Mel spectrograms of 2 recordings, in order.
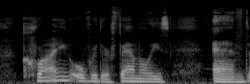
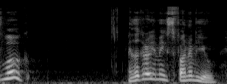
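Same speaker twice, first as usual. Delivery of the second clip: mock whiny wife; 7 semitones higher than usual. Korach's wife complaining to Korach.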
